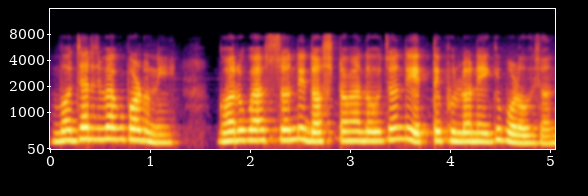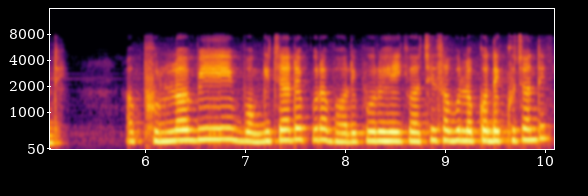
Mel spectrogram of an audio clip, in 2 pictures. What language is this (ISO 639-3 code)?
ori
